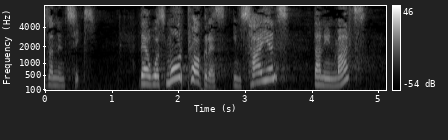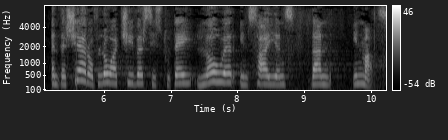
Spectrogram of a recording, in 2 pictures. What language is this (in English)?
English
